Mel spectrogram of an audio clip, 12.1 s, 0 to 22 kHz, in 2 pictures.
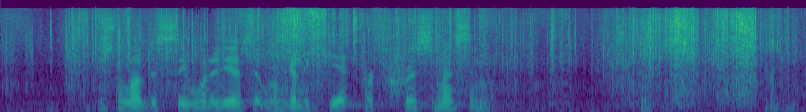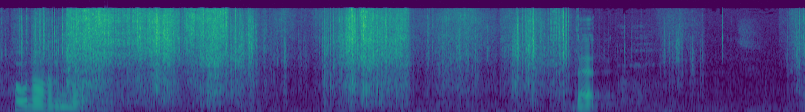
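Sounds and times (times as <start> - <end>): wrapping paper tearing and crumpling: 0.0 - 10.4, 11.0 - 11.3.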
